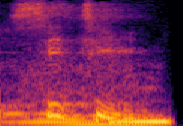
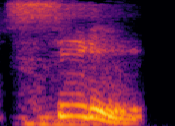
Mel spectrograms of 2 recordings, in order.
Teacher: É o T que em inglês britânico é T, é um som de T mesmo. E no American English é esse flat T.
